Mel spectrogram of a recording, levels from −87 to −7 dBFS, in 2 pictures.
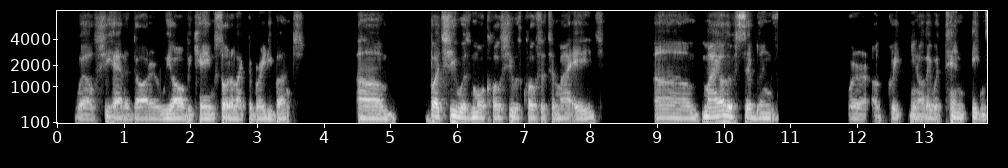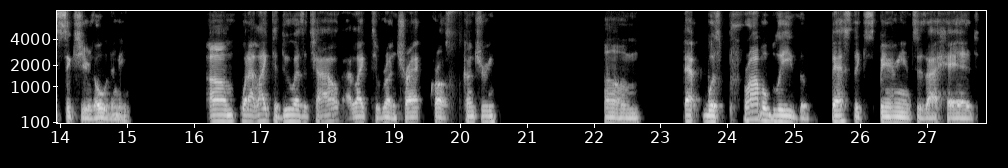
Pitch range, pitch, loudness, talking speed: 85-105 Hz, 95 Hz, -26 LUFS, 150 wpm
